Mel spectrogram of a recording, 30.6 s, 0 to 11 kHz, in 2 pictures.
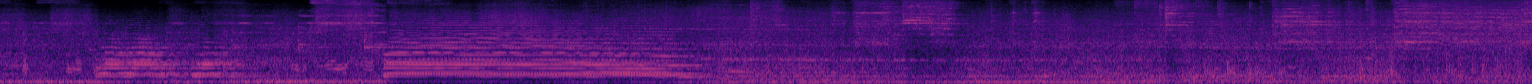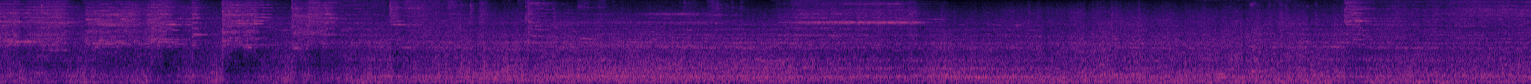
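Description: Norfolk Southern freight train led by two GE Dash 9-44CW diesel locomotives: the lead unit's horn sounds in several blasts, the last a long one that ends about seven seconds in, as the locomotives pass. Then the freight cars roll by with a steady clatter of wheels over rail joints and a few brief, high wheel squeals.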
